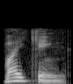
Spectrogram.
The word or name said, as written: Viking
